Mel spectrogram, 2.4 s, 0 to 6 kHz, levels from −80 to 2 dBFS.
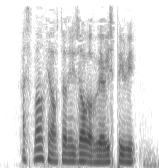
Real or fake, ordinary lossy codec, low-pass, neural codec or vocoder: fake; MP3, 24 kbps; 5.4 kHz; codec, 16 kHz in and 24 kHz out, 0.6 kbps, FocalCodec, streaming, 2048 codes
